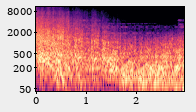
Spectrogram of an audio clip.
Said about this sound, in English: Thunder crashed outside the house, and the Otises heard a dreadful cry.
